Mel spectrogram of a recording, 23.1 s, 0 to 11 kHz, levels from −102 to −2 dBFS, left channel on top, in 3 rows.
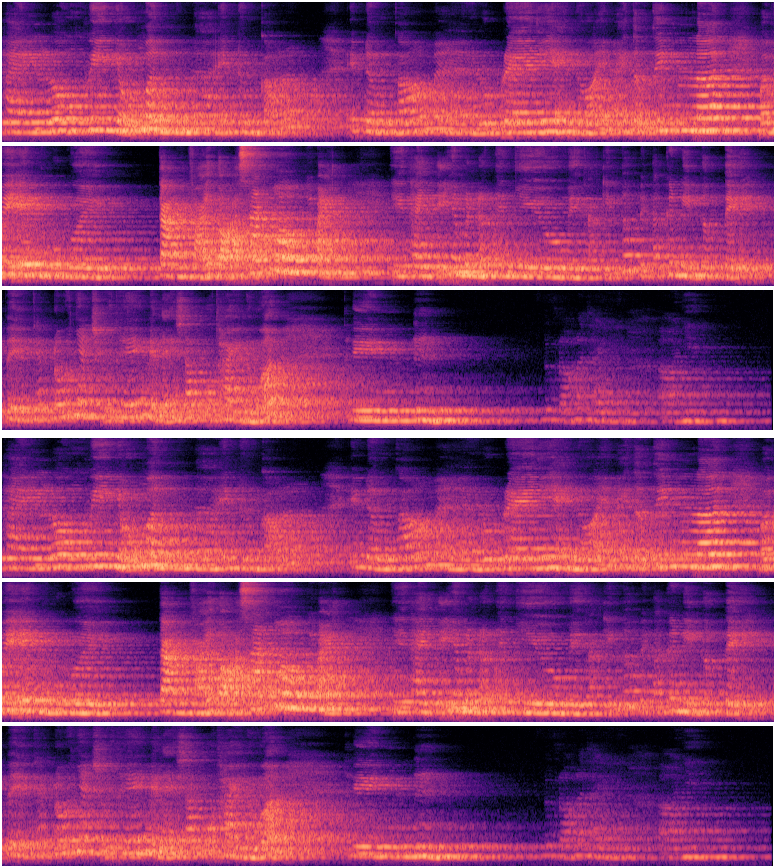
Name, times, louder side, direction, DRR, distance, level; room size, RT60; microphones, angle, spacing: voice 1, 0.0-7.3 7.6-8.8 9.3-18.7 18.9-19.8, left 1 dB, 55° left, -5 dB, 0.7 m, -22 dB
voice 2, 6.6-7.4 11.8-12.6 18.9-19.2 20.8-22.4, equal, 5° left, -9 dB, 0.8 m, -32 dB
3.9 x 3.8 x 3.1 m, 3.0 s
head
